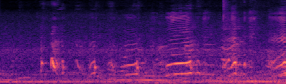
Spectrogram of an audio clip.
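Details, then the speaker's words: Baby at the second vaccination visit, after oral polio vaccine, crying during injections for tetanus, Hep B, pneumonia and meningitis: short broken whimpers rising to louder wails amid room noise, a pain cry. "Ipaparinig ko nga rin sa inyo kung paano yung iyak niya. Parang nakakaramdam na nga siya dyan, natutusukin siya."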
